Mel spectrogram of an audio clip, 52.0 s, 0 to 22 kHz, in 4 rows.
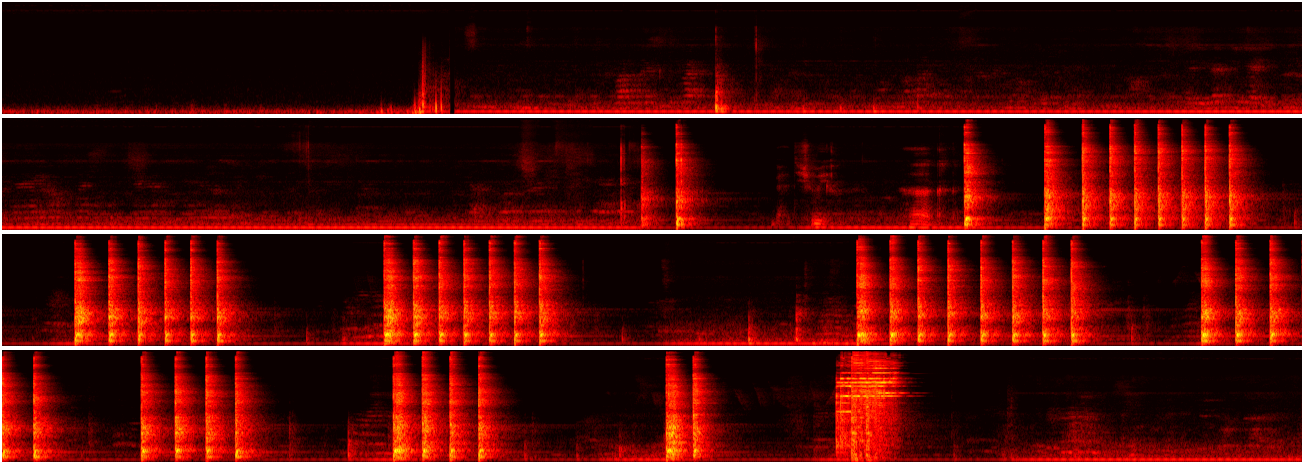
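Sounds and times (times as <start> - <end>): steady low hum: 0.0 - 19.2.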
